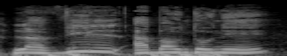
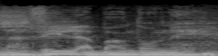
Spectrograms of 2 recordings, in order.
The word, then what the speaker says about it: La Ville Abandonnée: Ik hoop echt dat ik het goed heb uitgesproken. – Dat spreek jij mooi Frans. – Ja, het zei ze heel Frans. – La Ville Abandonnée.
